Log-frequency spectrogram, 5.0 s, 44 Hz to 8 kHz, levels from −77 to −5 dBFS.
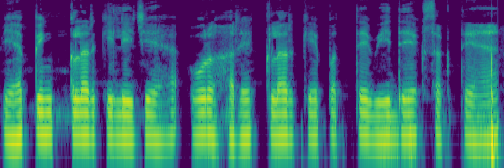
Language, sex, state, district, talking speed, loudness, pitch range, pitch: Hindi, male, Uttar Pradesh, Saharanpur, 180 wpm, -21 LUFS, 115-120 Hz, 120 Hz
